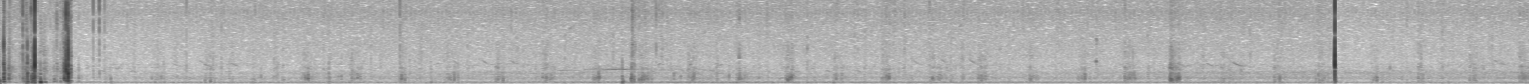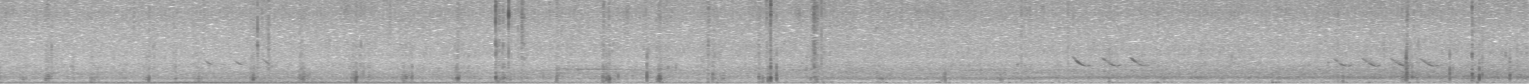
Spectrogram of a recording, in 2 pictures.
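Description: Footsteps crunching on a dirt and gravel road at a walking pace, irregular short crunches over a low steady background, with a few loud knocks in the first second.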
